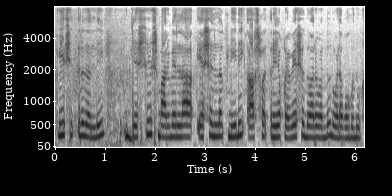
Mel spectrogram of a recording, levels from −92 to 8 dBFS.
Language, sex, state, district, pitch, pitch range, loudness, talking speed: Kannada, female, Karnataka, Koppal, 245 Hz, 235-265 Hz, -12 LUFS, 105 wpm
